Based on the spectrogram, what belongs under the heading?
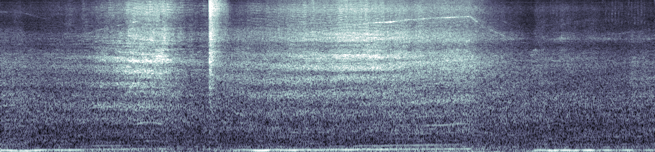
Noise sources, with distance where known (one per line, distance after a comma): large-sounding engine, near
